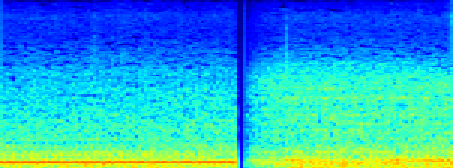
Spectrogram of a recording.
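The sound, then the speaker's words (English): A car driving on a wet road makes a loud, steady low rumble and hum inside the cabin, which cuts out for a moment midway before resuming. “driving my car and got a shift. It's a little wet out, so I gotta be careful, and it's loud.”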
